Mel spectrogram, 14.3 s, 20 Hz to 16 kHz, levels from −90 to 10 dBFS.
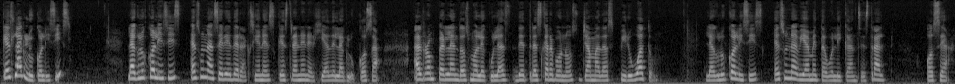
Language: Spanish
